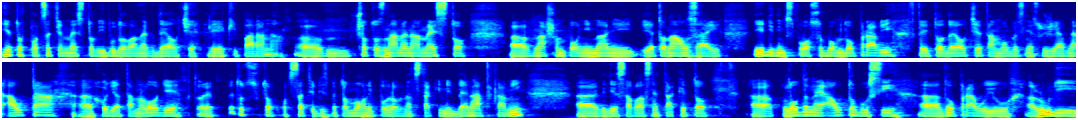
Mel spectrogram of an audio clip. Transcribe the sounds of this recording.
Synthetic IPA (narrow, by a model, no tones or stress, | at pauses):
jɛt̪ɔfpɔt̪st̪acɛmɛst̪ɔʋibud̪ɔʋanɛːvd̪ɛlcʰɛɾɪɛkipaɾa̰na̰ːt͡ʃɔt̪ɔznamɛnaːmɛst̪ɔvnaʃɔmpɔɲiːmaɲiːjɛt̪ɔnaɔzajjɛɟiniːmspʊɔsɔbɔmd̪ɔpɾaʋift̪ɛjt̪ɔd̪ɛlcɛt̪amʋʊɔbɛd͡zɲɪɛsuːʒɪad̪nɛ̰ʔaʊt̪aːxɔɟɪat̪amlɔɟɛkt̪ɔ̰ɾɛ̰ːjɛt̪ɔsu̥ːt̪ɔfpɔt̪st̪acɛbizmɛt̪ɔmɔɦlipɔ̰ɾɔʋna̰ɟst̪akiːmibɛnaːt̪kami | ɡɟɛsaʋlasɲɛt̪a̰kɛːt̪ɔ | lɔd̪nɛːʔa̰ʊt̪ɔbusid̪ɔpɾaʋujuːluɟiː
